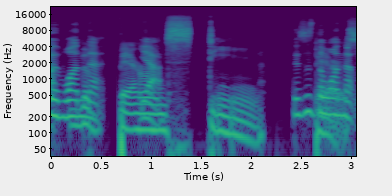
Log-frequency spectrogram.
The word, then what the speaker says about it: Berenstain: like the one that baron steen this is the one that like blew up the mandela yes i feel like um it is spelled b-e-a-r-e-n-s-t-a-i-n not e-i-n and people swear it was berenstein bear so you can hear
